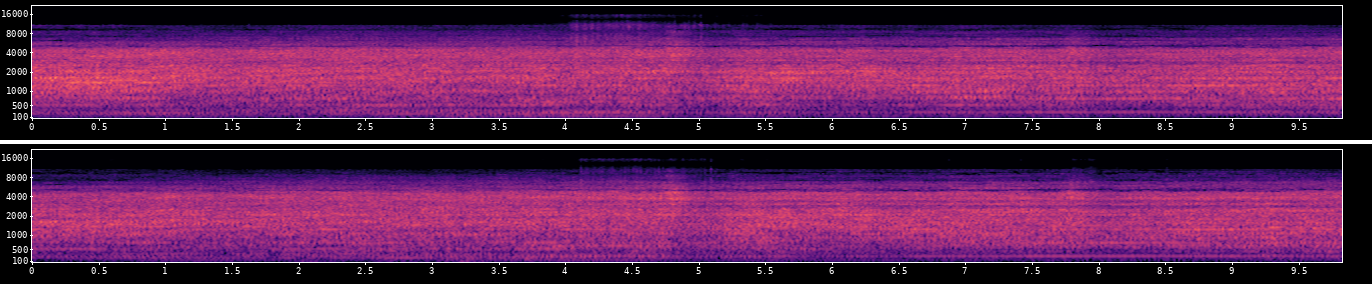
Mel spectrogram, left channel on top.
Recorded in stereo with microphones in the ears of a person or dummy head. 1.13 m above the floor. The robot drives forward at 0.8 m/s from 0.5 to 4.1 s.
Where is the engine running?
20° left (ahead or behind), 0.8 m; by 9.8 s 5° left (ahead or behind), 3.5 m.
